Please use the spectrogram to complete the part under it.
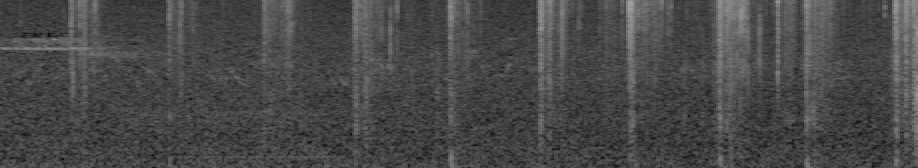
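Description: Footsteps of someone hiking through a park: many faint, irregularly spaced crunching steps over a quiet outdoor background.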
